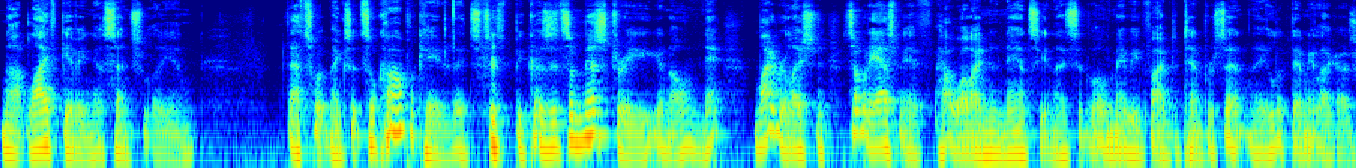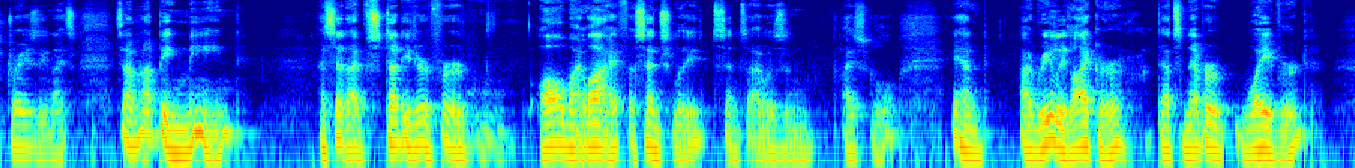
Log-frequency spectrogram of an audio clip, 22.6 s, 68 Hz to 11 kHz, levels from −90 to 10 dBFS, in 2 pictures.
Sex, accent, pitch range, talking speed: male, American, 100-135 Hz, 200 wpm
